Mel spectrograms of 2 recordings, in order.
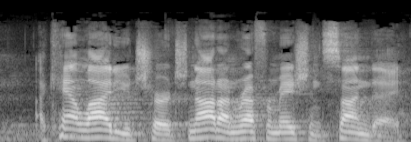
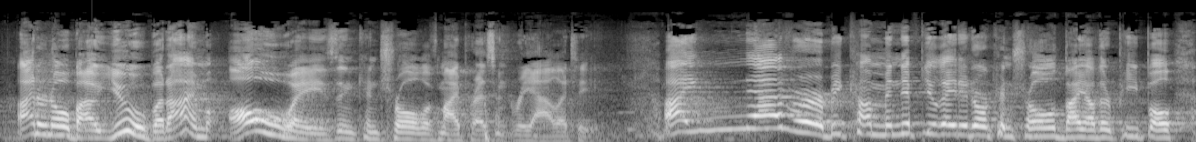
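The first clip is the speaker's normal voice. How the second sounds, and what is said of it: Sarcastic delivery. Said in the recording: “I'm being sarcastic.”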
